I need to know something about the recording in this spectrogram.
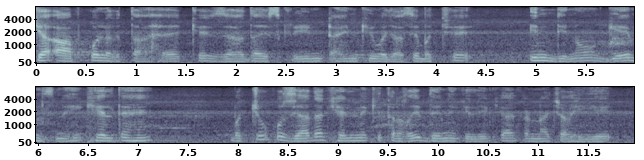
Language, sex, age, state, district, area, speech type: Urdu, male, 45-60, Delhi, South Delhi, urban, spontaneous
